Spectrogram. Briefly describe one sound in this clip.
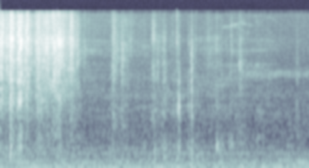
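A hand picks up a small box from a table with a soft scrape.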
